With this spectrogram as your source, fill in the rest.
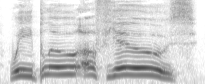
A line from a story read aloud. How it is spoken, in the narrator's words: the others couldn't hear him, so he hollered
